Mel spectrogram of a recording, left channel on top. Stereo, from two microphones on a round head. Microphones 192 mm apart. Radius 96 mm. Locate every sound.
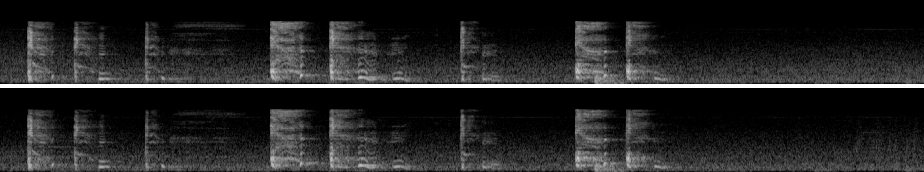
0.3 s a cough: 15° left (ahead or behind), 1.3 m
